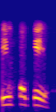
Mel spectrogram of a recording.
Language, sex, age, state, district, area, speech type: Bengali, male, 60+, West Bengal, Hooghly, rural, conversation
